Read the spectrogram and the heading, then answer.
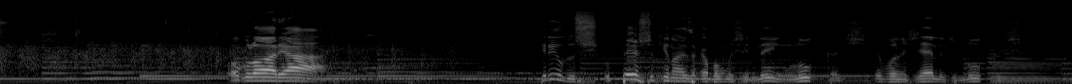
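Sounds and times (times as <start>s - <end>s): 
audience applauding: 0.0s - 4.8s
speech: 2.3s - 3.4s, 5.4s - 10.4s.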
